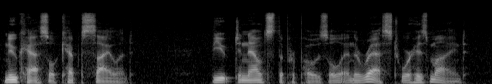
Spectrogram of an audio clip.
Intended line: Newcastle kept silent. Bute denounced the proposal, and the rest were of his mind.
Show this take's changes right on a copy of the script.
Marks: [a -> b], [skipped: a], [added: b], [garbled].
Newcastle kept silent. Bute denounced the proposal, and the rest were [skipped: of] his mind.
